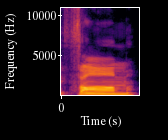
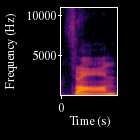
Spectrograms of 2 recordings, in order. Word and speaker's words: Thom: In Mr., I love saying his name this way, Thom Matthews. I know it's not Thom, but it's the way it's spelled.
